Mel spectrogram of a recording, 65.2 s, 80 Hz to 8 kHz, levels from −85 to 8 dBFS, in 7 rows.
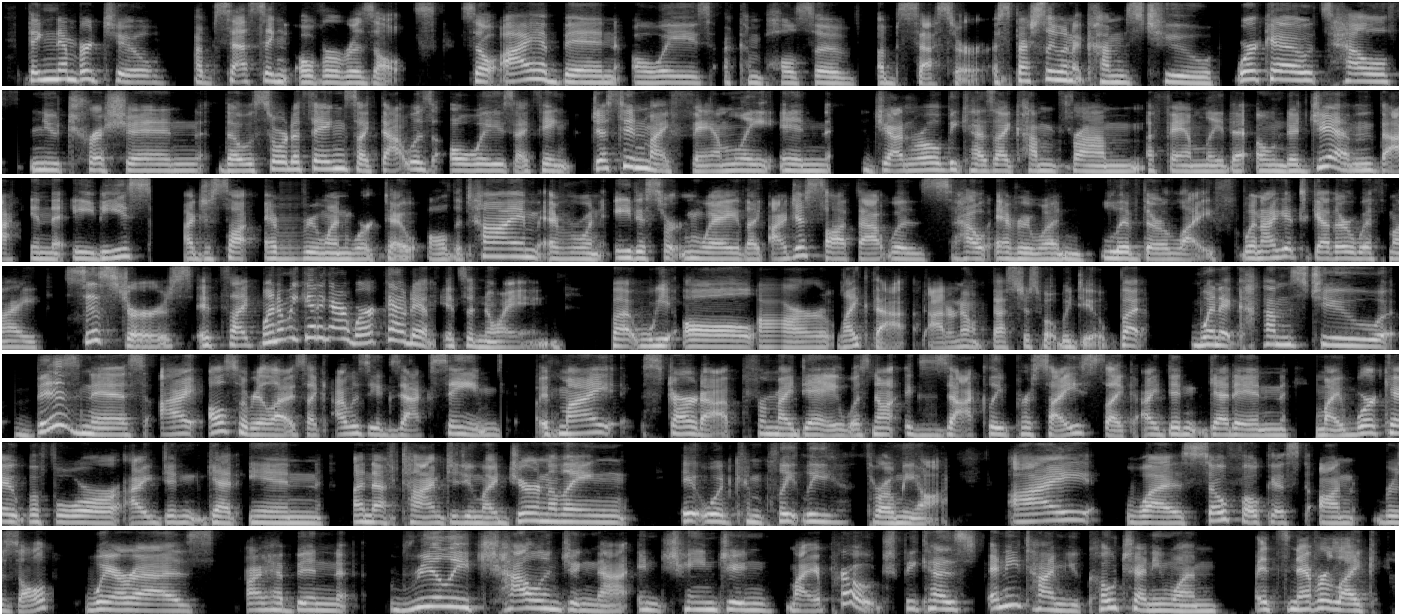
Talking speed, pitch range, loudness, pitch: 170 wpm, 165-205 Hz, -17 LUFS, 175 Hz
